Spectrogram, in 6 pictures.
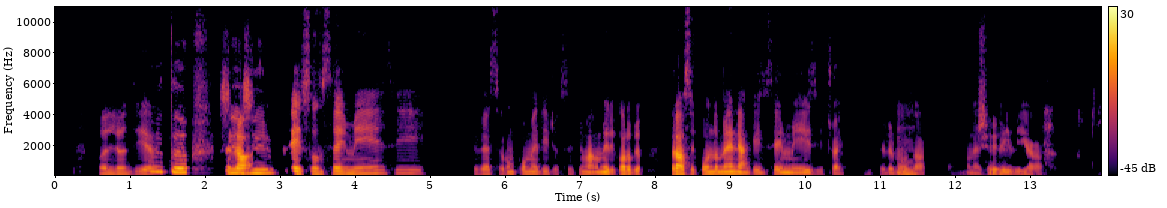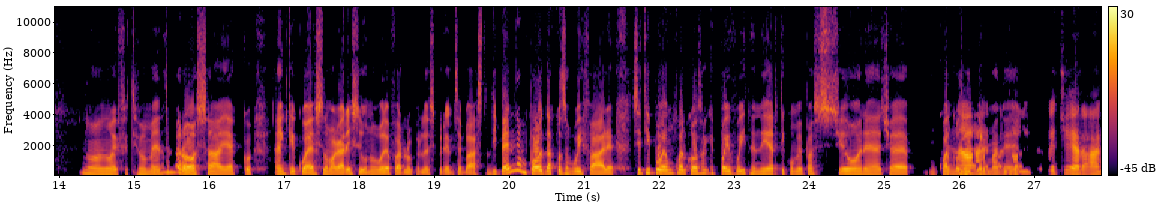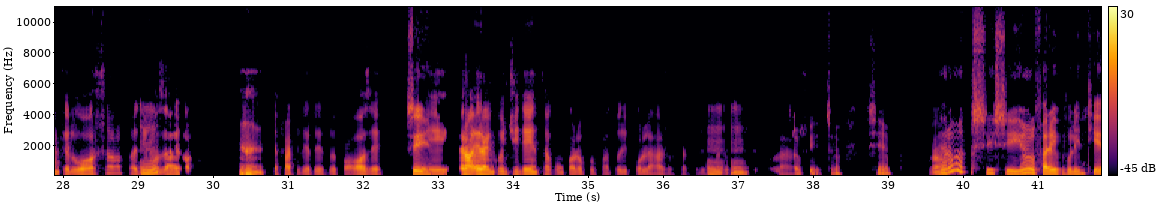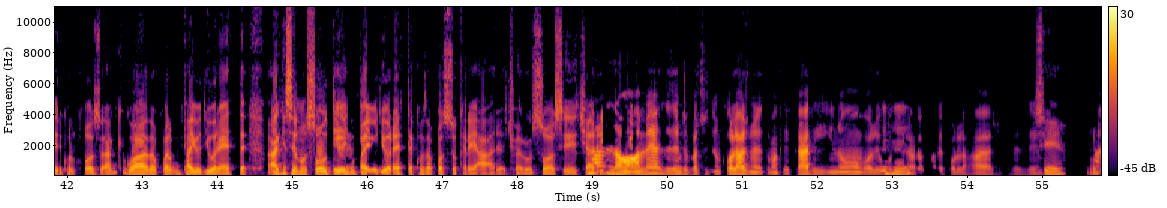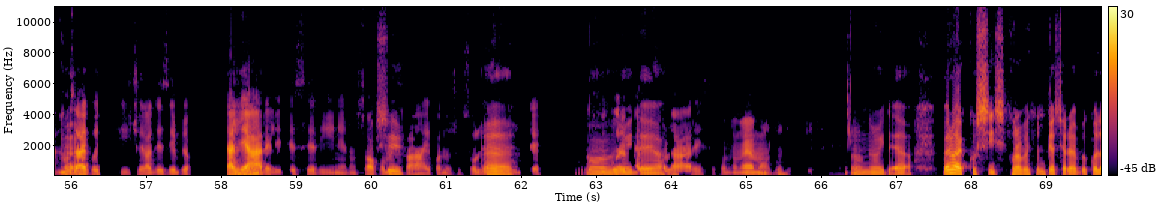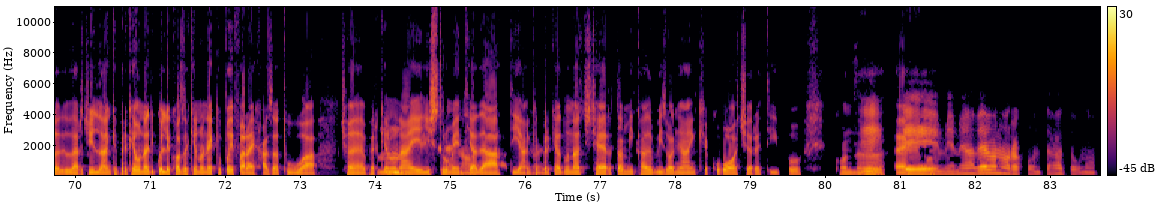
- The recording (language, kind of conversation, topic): Italian, unstructured, Quale abilità ti piacerebbe imparare quest’anno?
- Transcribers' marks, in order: distorted speech; unintelligible speech; tapping; "ricordo" said as "ricoro"; unintelligible speech; static; in English: "workshop"; throat clearing; unintelligible speech; other background noise; "guarda" said as "guara"; unintelligible speech; "casa" said as "hasa"; "cioè" said as "ceh"; unintelligible speech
